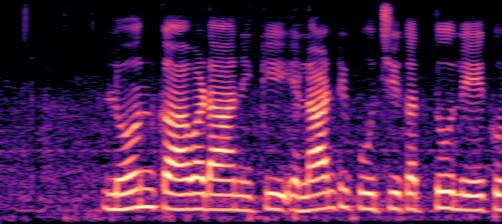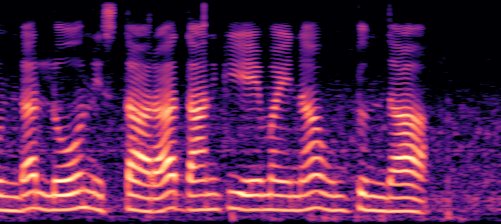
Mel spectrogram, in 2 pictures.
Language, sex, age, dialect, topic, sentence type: Telugu, female, 25-30, Telangana, banking, question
